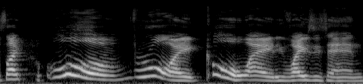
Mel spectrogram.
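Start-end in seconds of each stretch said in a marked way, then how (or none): 0.5-2.7 loud, posh, pitched up, dismissive, with stretched "oh". Retelling a comic where a character waves Roy away: posh Muff voice. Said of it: "Muff's like a posh shithead".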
